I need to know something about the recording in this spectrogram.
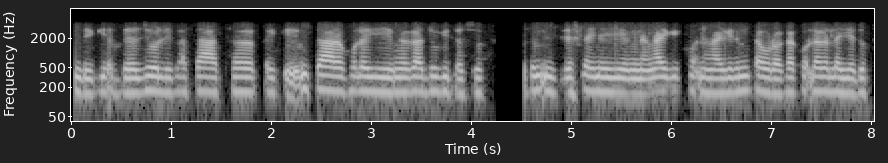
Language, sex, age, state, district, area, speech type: Manipuri, female, 45-60, Manipur, Churachandpur, urban, conversation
